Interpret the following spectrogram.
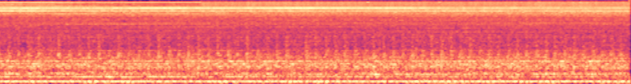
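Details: Siemens washing machine during spin: steady heavy low rumble with uneven throb and knocking from the drum assembly; owner suspects shock absorbers, bearings or drum spider, cause not confirmed.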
